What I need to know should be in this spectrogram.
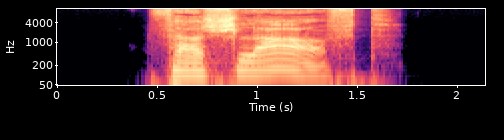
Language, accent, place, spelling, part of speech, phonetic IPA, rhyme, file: German, Germany, Berlin, verschlaft, verb, [fɛɐ̯ˈʃlaːft], -aːft, De-verschlaft.ogg
- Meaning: inflection of verschlafen: 1. plural imperative 2. second-person plural present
